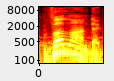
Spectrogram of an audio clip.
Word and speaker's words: Veronda: No, it's like Yolanda, but it's Veronda. – Veronda, God bless you.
